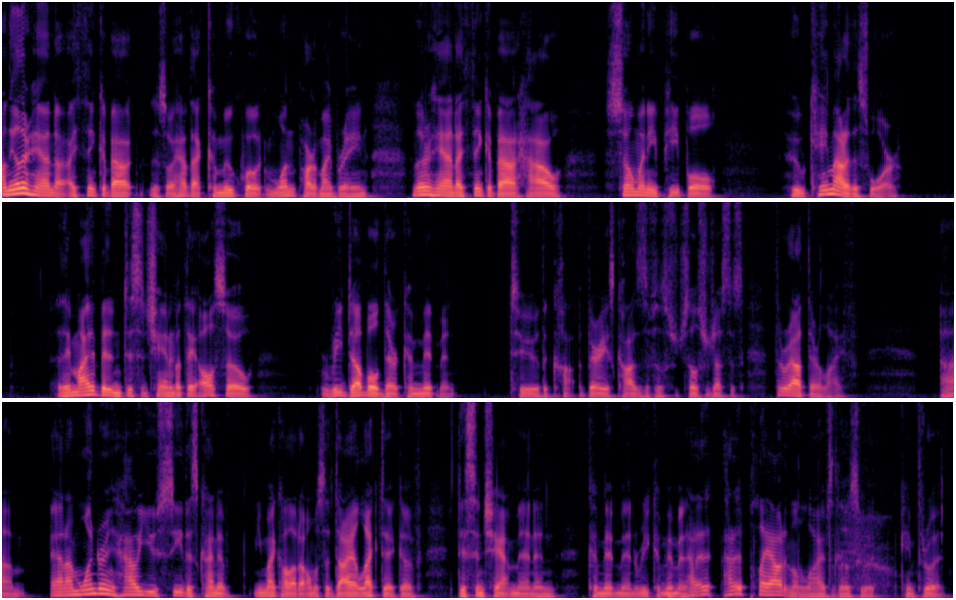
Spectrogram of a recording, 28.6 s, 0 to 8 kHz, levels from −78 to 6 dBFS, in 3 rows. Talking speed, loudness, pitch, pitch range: 200 wpm, -23 LUFS, 110 Hz, 95-120 Hz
